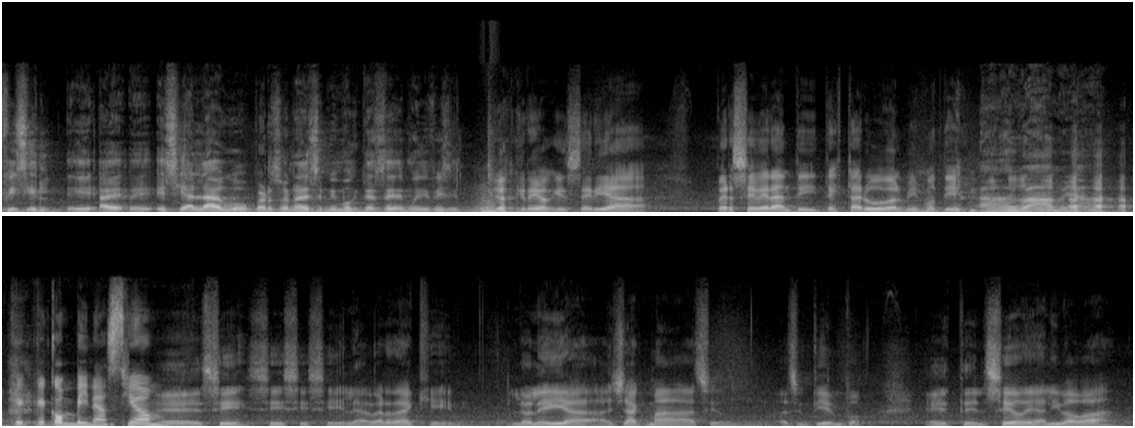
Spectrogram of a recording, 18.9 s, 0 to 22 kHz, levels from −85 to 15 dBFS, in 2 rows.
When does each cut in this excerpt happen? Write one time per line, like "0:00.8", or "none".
0:04.0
